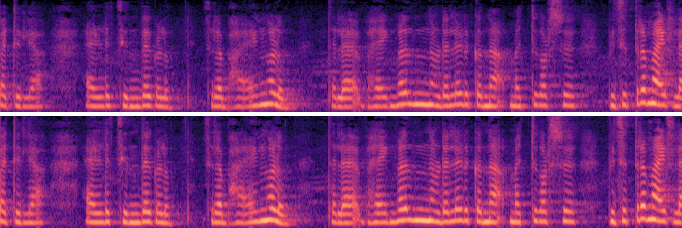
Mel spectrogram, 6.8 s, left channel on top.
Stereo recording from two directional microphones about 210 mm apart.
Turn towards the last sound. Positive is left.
turn(degrees=-25)  # may be behind; listen again after turning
